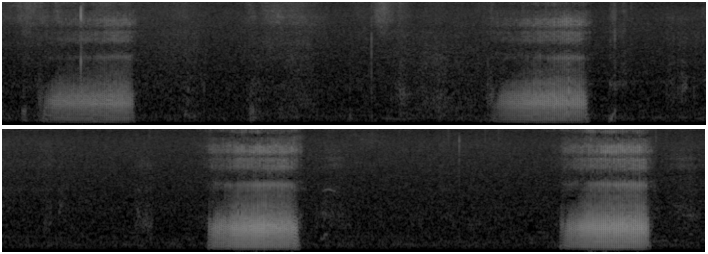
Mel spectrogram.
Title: snoring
